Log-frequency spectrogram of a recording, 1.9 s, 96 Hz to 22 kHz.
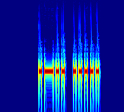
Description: Morse code, heard as a keyed tone, about 28 wpm, 700 Hz. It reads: L5
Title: Single-Letter Single-Number 28wpm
